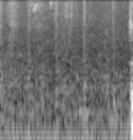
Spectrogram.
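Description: Quiet room tone with a steady low hum between words.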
